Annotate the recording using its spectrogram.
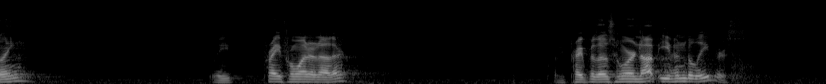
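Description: A middle-aged man speaks slowly and calmly into a microphone in a large room.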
